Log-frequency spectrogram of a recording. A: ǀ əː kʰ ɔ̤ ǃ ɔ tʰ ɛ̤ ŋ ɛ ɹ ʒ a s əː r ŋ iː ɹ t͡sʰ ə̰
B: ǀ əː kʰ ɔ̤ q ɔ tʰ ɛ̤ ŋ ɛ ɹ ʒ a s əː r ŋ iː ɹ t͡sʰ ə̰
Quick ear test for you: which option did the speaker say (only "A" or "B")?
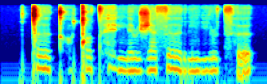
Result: A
